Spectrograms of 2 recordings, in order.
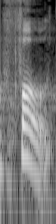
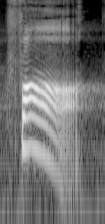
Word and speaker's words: full: 你会听到这个美国人呢，或者英国人呢，他们会用 full 这个字，这个 full。哦，跟那个秋天那个 fall 是不一样的发音，但是呢，嘴巴稍微小一点，但是也不是完全是扁平的状况。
